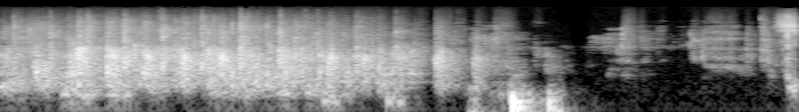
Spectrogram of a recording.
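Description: Audience applauding, a dense patter of many hands clapping that dies away a little over three seconds in.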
